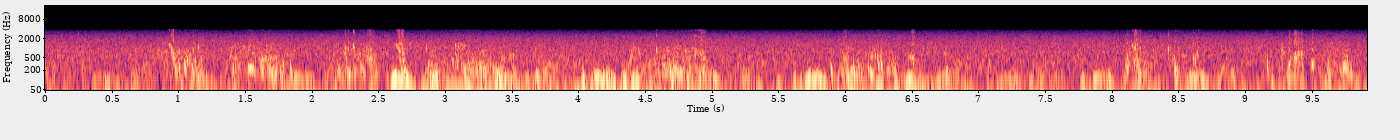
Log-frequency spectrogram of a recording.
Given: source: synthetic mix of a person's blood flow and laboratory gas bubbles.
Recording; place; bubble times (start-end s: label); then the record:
Doppler ultrasound of blood flow; precordium
0.83-1.21 s: bubbles
1.36-1.91 s: bubbles
2.17-2.52 s: bubbles
2.60-2.79 s: bubbles
2.83-3.56 s: bubbles
4.44-4.49 s: bubbles
4.55-4.99 s: bubbles
5.87-6.42 s: bubbles
6.46-6.56 s: bubbles
8.07-8.36 s: bubbles
8.41-8.69 s: bubbles
9.14-9.22 s: bubbles
9.24-9.56 s: bubbles
9.60-9.84 s: bubbles
From the record:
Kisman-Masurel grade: 332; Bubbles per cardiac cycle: rolling drumbeat, 9 or more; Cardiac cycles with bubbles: 50 to 99%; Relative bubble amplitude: moderate (0.250 to 0.450); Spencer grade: 3 (all of the cardiac periods contain showers or single bubble signals, but not dominating or overriding the cardiac motion signals); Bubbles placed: anywhere in the cardiac cycle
